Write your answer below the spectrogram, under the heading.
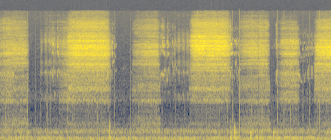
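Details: Wild barn owl mother grooming tiny chicks in a monitored nest box; rasping hisses of varied length come in irregular bursts, with faint clicks and a soft low hum beneath.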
